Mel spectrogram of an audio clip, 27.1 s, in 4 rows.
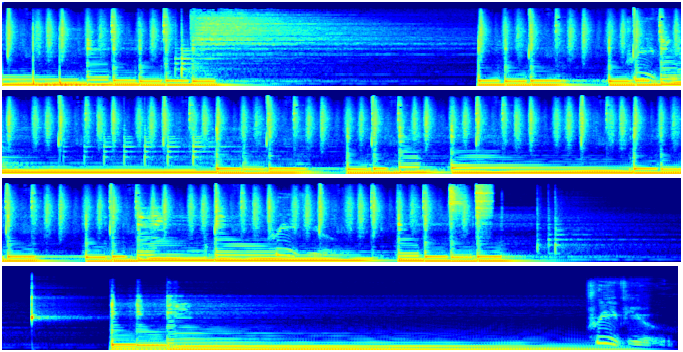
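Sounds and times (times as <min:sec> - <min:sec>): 
low guitar: 0:00.0 - 0:02.7, 0:04.8 - 0:18.9, 0:21.4 - 0:26.6
bass: 0:00.0 - 0:02.8, 0:04.7 - 0:19.1, 0:21.4 - 0:27.1
percussion: 0:00.0 - 0:20.0, 0:20.6 - 0:21.3.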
